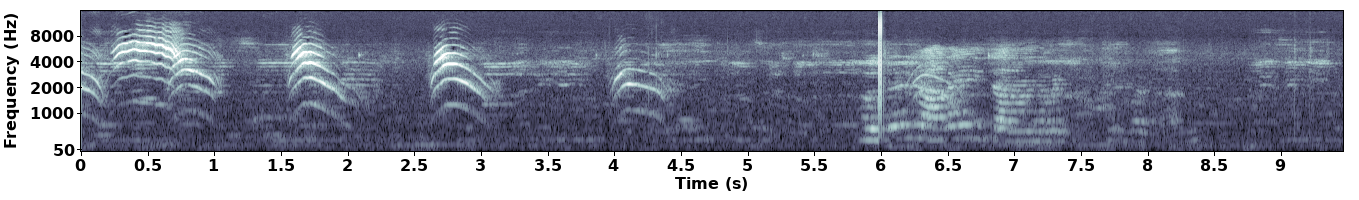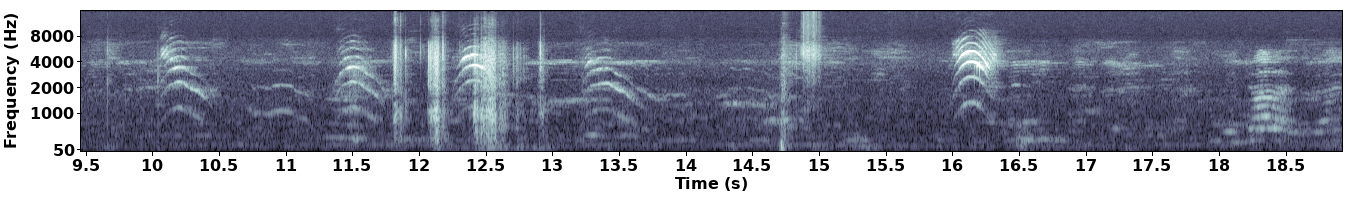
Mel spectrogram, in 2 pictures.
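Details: Persian cat with four kittens: repeated arched meows, some thin and high like kitten calls, with a few sharp clicks and knocks and quiet voices in a small room.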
